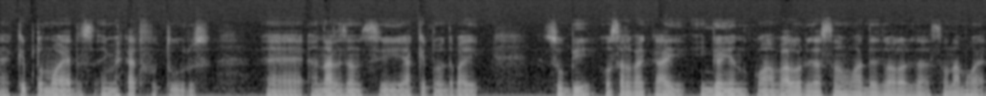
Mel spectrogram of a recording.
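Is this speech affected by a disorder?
No.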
